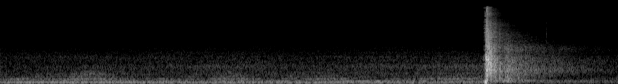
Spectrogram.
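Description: A single shot from a Smith & Wesson M&P Shield 9mm pistol firing a 115-grain +P solid copper hollow point, about five seconds in. The report is sharp and fades over roughly half a second.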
